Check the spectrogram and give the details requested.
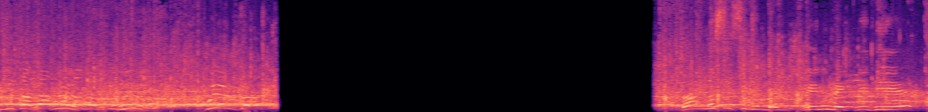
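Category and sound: crowd, studio audience applauding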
